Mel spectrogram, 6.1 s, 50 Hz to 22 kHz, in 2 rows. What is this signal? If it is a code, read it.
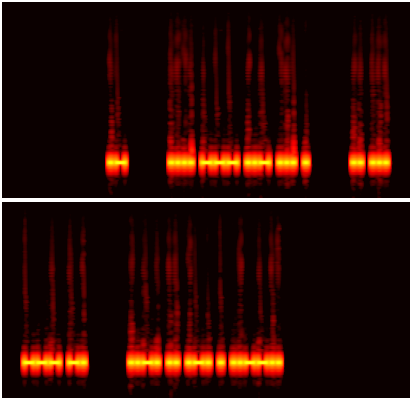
Morse code, heard as a keyed tone, about 50 wpm, 700 Hz. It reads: A HOUSE IS ON FIRE?
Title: 2x Word-Spacing - Sentences from Top 400 Words - 50wpm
